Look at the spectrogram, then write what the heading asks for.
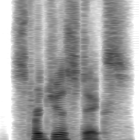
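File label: "Sphragistics", American English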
